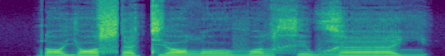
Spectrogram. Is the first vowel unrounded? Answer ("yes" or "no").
no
